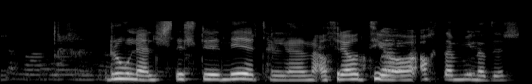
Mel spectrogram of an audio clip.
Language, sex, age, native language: Icelandic, female, 12, Icelandic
